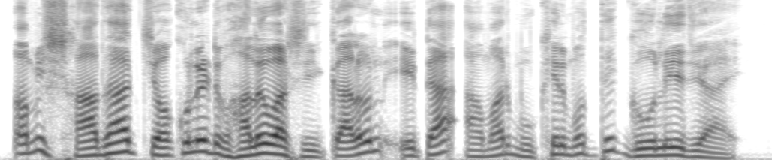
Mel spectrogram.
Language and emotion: Bengali, happy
